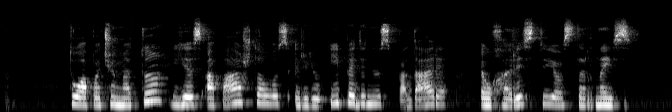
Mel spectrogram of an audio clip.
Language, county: Lithuanian, Utena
